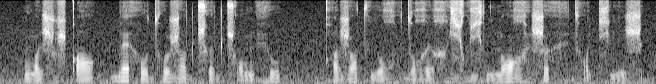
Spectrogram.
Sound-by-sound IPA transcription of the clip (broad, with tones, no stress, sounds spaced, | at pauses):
ŋ ɒ˨ i̯ ʂ ɔ̤˥ ʂ qʼ ɒ˦ | b ɛ˥ h o˨ dʱ o˦ ʐ ɒ˨ d ʈ͡ʂʰ ə˩ d ʈ͡ʂʰ ɔ˩ ŋ ɛ̤˥ u̯ | qʰ ɒ˩ ʐ ɒ˥ t̪ʰ i˨ u̯ ʁ ɔ̤˦ d o˩ ʁ i˨ χ i̤˥ ʑ ɔ̤˦ ʑ ə̤˩ d n ɔ˥ ʁ ɛ̤˦ ʂ ə˦ h ɛ̤˨ dʱ ɒ˩ t͡ɕʰ i˨ ʂ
